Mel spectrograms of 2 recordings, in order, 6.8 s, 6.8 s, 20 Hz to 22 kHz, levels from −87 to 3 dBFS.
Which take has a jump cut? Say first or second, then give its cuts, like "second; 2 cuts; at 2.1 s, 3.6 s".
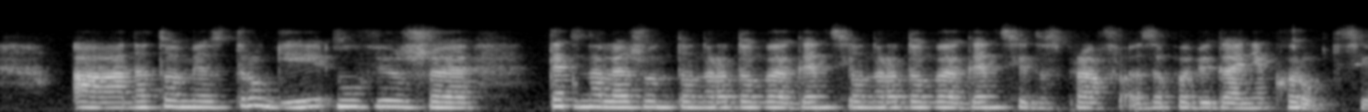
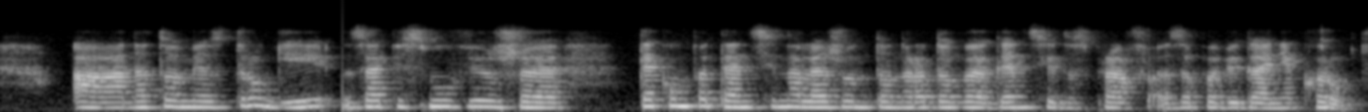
first; 3 cuts; at 1.7 s, 2.9 s, 4.2 s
